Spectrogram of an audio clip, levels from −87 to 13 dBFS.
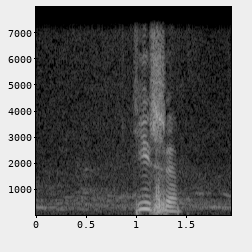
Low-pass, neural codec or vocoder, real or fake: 7.2 kHz; none; real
